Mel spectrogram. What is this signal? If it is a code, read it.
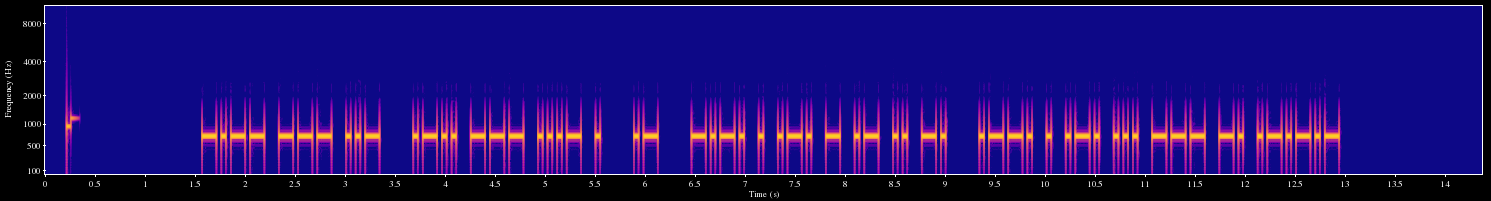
Morse code, heard as a keyed tone, about 25 wpm, 700 Hz. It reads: YOU LOVE A CERTAIN PERSON.
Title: Sentences from Top 500 Words 25wpm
